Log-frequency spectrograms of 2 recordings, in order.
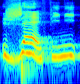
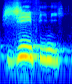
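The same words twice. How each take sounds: First: The vowel of j'ai is open, like è. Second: The vowel of j'ai is closed, like é. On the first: "entre le est" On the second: "et le et"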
